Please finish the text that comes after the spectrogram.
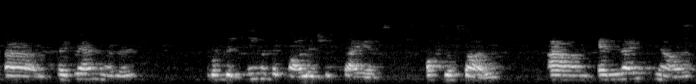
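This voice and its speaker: A young Filipino woman telling her family story in a presentation, slipping Tagalog and Bisaya words into her English. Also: sits high. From Philippines. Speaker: business recruiter sharing her story. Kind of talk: personal testimony presentation. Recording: echoey, distant, phone-like sound.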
